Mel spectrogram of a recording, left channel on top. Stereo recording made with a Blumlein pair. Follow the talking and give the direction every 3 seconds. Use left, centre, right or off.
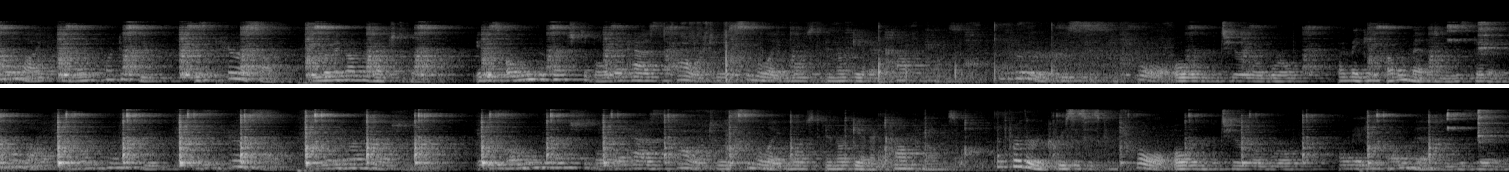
left, left, centre, right, left.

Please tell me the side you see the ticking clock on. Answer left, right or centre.
right.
